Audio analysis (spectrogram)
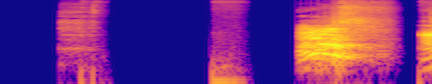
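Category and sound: human body sound, loud screaming sneeze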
